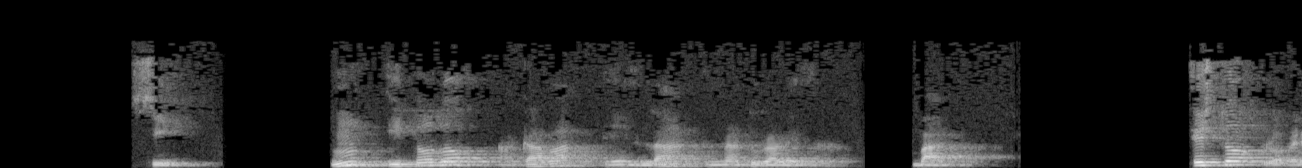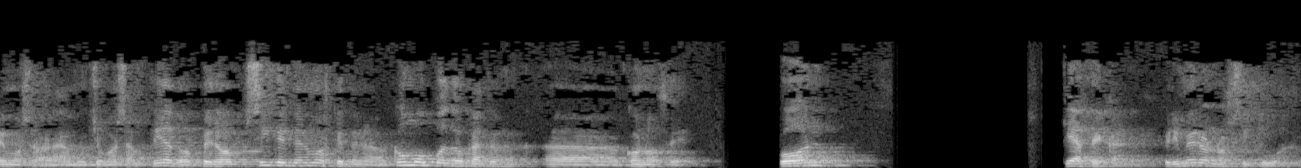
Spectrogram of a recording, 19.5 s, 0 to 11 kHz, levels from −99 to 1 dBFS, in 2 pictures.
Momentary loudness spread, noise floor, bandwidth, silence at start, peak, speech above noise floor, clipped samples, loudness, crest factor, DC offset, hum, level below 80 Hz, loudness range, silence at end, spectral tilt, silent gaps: 13 LU; under -90 dBFS; 7.8 kHz; 1 s; 0 dBFS; over 70 dB; under 0.1%; -21 LUFS; 20 dB; under 0.1%; none; -68 dBFS; 5 LU; 0 s; -6 dB/octave; 1.71-2.48 s, 6.49-6.84 s, 7.68-8.92 s, 15.24-15.62 s, 16.51-17.48 s, 17.59-17.74 s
